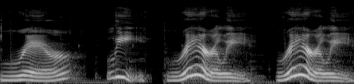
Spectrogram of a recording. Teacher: slightly shifting the W sound into R sound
